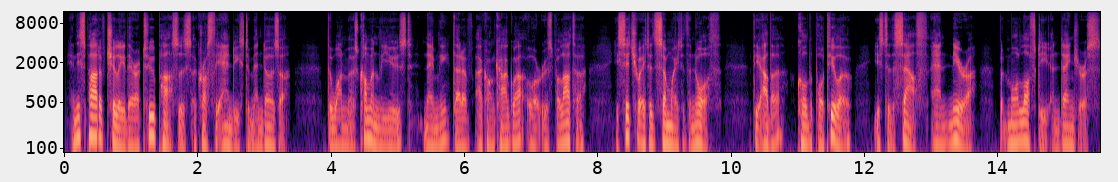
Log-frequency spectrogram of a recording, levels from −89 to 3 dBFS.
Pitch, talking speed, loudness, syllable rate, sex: 105 Hz, 180 wpm, -22 LUFS, 6.0 syllables/s, male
